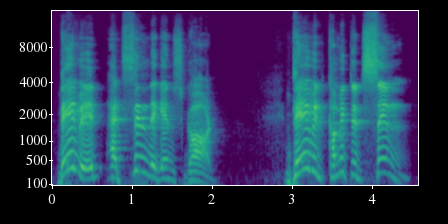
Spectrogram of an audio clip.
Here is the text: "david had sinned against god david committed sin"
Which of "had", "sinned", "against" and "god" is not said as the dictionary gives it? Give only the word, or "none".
none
